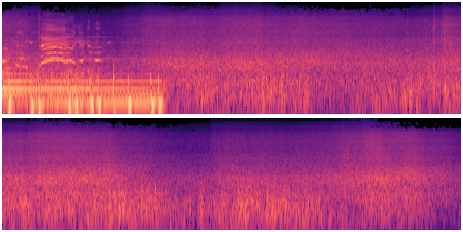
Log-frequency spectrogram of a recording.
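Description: Slushy, half-frozen ocean surf washing in at the shoreline: an even rushing that swells and eases. Background music plays under it and stops about three seconds in.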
